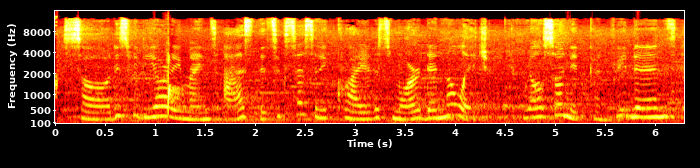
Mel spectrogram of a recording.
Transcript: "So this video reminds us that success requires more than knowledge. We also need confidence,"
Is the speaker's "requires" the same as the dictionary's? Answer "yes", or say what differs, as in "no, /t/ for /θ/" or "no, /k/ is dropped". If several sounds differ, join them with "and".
no, /l/ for /ɹ/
